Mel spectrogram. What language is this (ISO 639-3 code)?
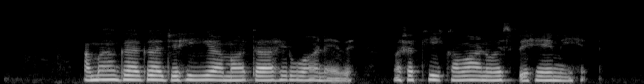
div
